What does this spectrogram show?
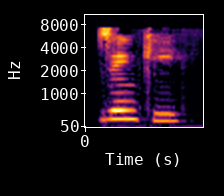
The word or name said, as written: zincky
